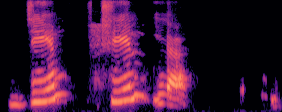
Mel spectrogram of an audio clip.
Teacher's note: তাহলে লিসান, এই জিহ্বার মধ্যখানটা ঠিক তার বরাবর উপরে তালুর সঙ্গে লাগিয়ে উচ্চারিত হবে তিনটা হরফ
